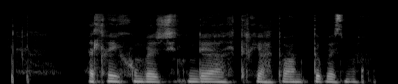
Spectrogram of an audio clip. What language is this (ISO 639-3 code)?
mon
